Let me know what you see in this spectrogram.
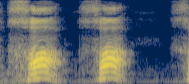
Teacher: मिन शर्रिल वसवासिल खन्नास, खा, खा, खा को मुंह भर के पढ़ेंगे, ये पुर पढ़ा जाएगा, हरूफ मुस्तालिया में से खा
